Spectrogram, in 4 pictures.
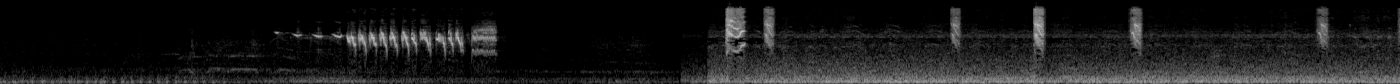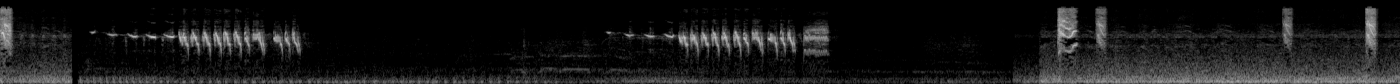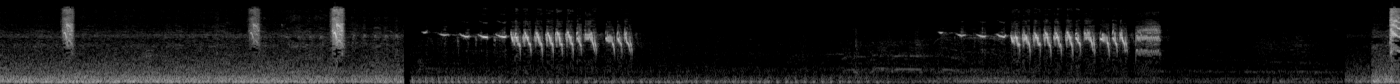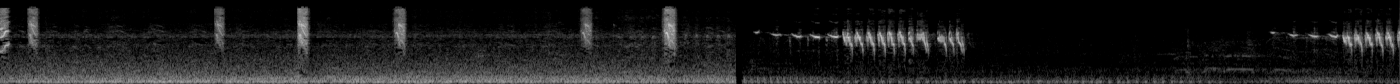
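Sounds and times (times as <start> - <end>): low steady hiss: 5.1 - 14.7, 23.8 - 32.0, 41.2 - 49.4
birds chattering song: 6.9 - 16.9, 24.2 - 34.3, 41.5 - 51.6
sharp bird call notes: 7.1 - 14.6, 24.3 - 32.0, 41.6 - 49.3.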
